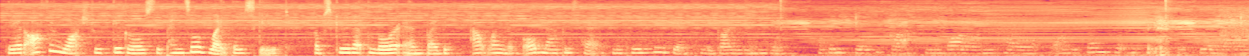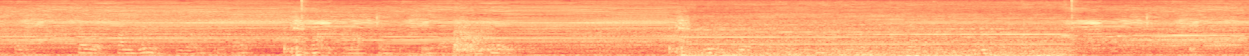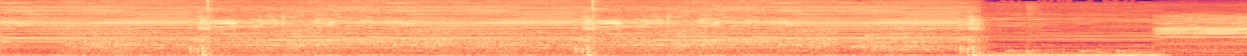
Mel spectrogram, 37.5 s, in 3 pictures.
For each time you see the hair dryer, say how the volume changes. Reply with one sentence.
The hair dryer can be heard from 12.2 to 34.9 s, at a steady volume.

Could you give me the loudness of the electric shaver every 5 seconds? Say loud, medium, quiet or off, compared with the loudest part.
medium, medium, loud, loud, loud, loud, loud, loud.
